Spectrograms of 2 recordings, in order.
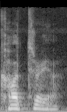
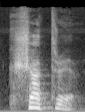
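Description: First: The word has a Bengali pronunciation. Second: The word has the standard non-Bengali pronunciation. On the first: This is the Bengali way of saying it. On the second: This is the standard way outside Bengal.

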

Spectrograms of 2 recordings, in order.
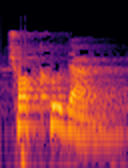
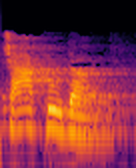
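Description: First: The first vowel is an o sound. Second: The first vowel is an a sound. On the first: The guru gives eyes. The speaker calls it right. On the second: The guru gives a knife. The speaker calls it wrong.

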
